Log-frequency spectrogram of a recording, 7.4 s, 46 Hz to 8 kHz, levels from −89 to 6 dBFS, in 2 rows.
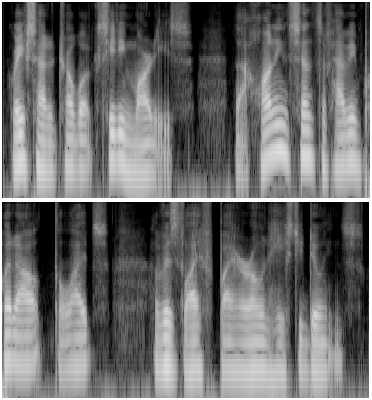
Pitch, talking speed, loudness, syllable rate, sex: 110 Hz, 180 wpm, -18 LUFS, 5.1 syllables/s, male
